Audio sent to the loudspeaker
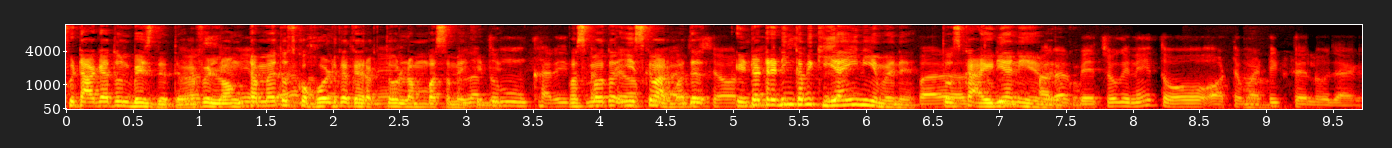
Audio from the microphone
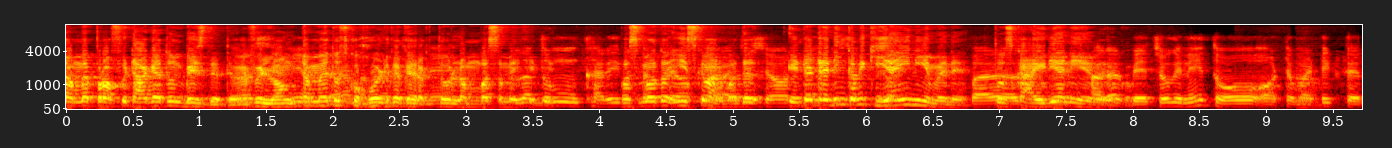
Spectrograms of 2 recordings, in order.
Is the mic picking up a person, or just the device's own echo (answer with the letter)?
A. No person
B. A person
A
